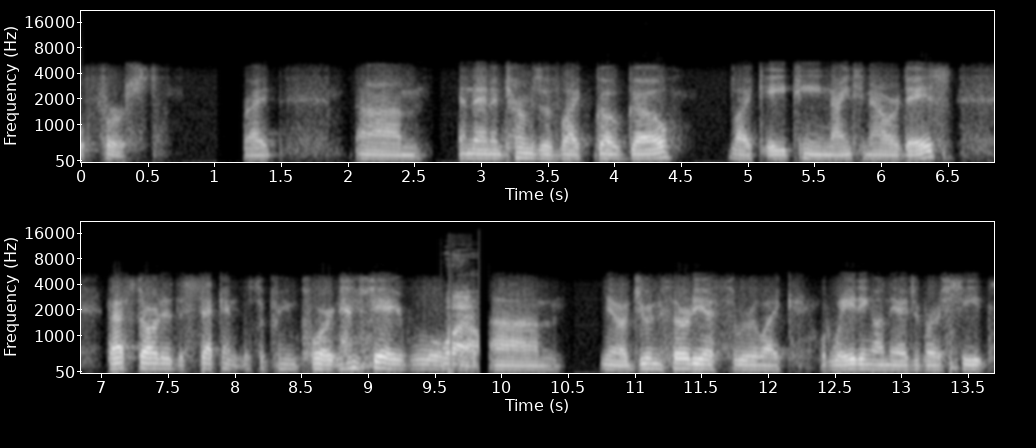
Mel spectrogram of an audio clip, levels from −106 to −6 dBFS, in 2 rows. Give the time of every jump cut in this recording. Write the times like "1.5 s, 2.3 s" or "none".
3.9 s, 9.8 s, 12.4 s

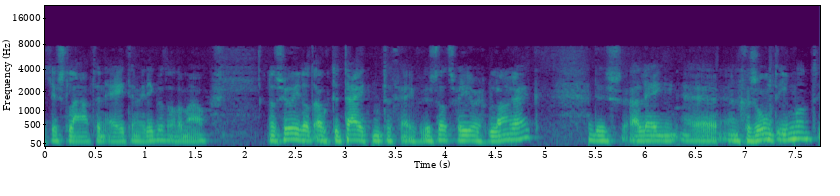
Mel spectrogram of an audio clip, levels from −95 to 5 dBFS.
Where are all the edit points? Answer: 5.4 s, 6.7 s

